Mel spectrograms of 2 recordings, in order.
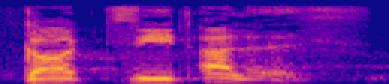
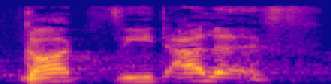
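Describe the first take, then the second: First: Very slow, solemn, ghostly voice from nowhere; mysterious voice. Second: Very slow, solemn parrot squawking its phrase; the parrot repeats it slowly and gravely. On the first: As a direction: drag it out like an unseen voice in the dark. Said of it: "Und die Stimme sagt so". (sehr langsame, feierliche, geisterhafte Stimme) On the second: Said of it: "Und der Papagei sagt so". (sehr langsame, feierliche Papageienstimme) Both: Acted.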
